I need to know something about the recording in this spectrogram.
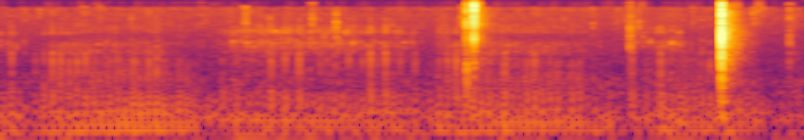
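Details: Sleeping cat purring softly beside a warm fireplace: a low, steady rumble pulsing with each breath, broken by two sharp crackles from the fire.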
